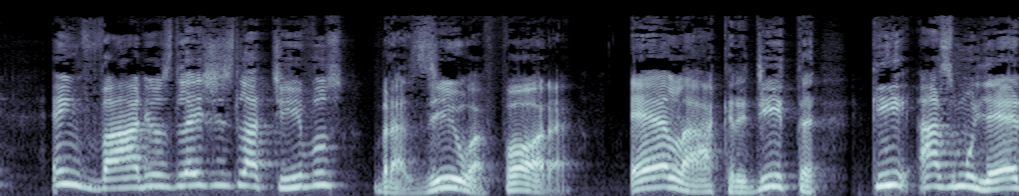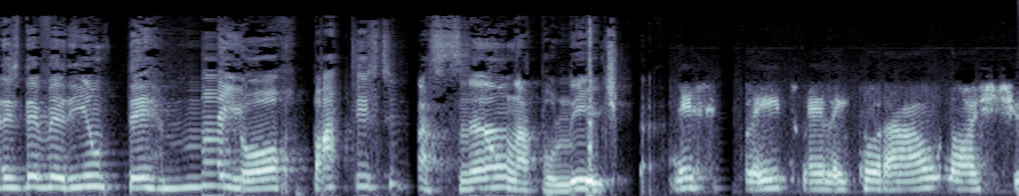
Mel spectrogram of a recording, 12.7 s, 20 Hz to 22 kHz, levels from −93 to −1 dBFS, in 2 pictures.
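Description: At 7.57 to 7.65 s and again at 7.67 to 7.75 s, two bursts of packet loss occur back to back, each removing about 60 ms of audio. With nothing arriving in time, the receiver extended the last sound it had and let it fade across each hole. Both times the sound stalls into that held, decaying fill and then jumps ahead, leaving a short stretch of the original missing. The two stalls are only about 20 ms apart.

Between 7.85 and 7.89 s a short concealed packet loss follows, with about 20 ms lost. The decoder papered over it by continuing the preceding sound and blending back into the real signal, so it comes across as a brief smear or wobble rather than an obvious gap.

From 8.37 to 10.39 s, repeated packet loss gives a robotic sound. Seventeen separate holes open in quick succession, the longest about 72 ms, and roughly a quarter of this two-second stretch is patched fill rather than real audio. 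Each patch has barely ended when the next begins, so the sound turns choppy, with pieces dropped throughout.

At 10.87 to 10.97 s another burst of packet loss takes out about 80 ms, heard as a held, fading stall before the sound resumes further on. It is followed at 11.01 to 11.05 s by one more short concealed packet loss of about 20 ms, a quick smear just after the sound comes back.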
